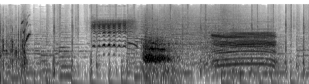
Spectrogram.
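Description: Cartoon background music with farm-animal bleats over it: a quavering, high bleat about two seconds in, a short rough call just after, and one long bleat from about four seconds to five and a half.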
